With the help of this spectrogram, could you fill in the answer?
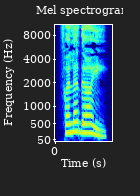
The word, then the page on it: ಫಲದಾಯಿ: phaladāyi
